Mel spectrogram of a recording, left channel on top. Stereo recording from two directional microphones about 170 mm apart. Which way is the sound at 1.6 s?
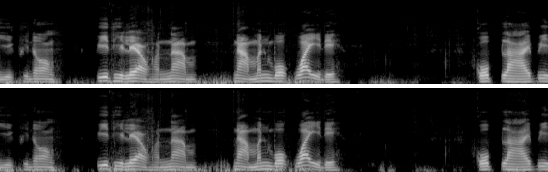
25° right (ahead or behind).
